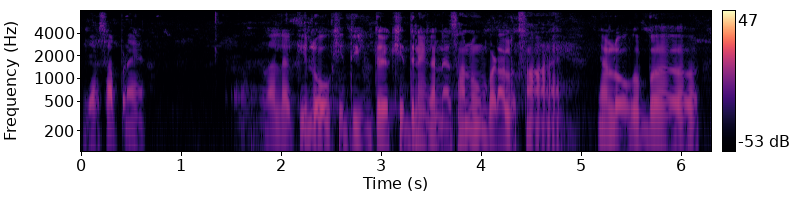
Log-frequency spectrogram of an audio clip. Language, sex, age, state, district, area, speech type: Dogri, male, 18-30, Jammu and Kashmir, Kathua, rural, spontaneous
